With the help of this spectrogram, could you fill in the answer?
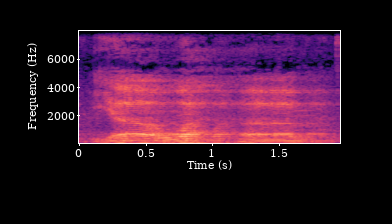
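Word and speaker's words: يا وهّاب: Entah itu bila hendak sugih baca ya Wahhab 300 kali sehari. Awak juga semangat ya Wahhab, hanya batasydid dan pakai alif.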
